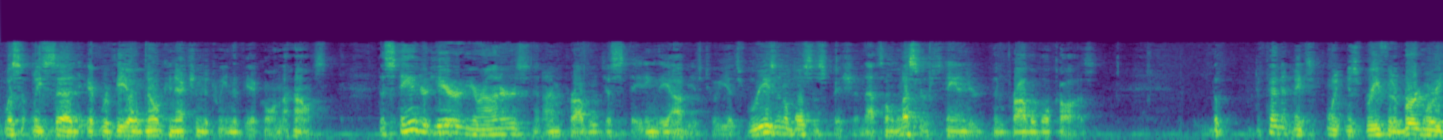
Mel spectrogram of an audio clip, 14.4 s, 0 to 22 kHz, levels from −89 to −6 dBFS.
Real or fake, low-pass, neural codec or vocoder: real; 7.2 kHz; none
